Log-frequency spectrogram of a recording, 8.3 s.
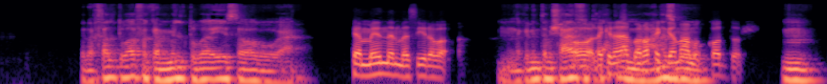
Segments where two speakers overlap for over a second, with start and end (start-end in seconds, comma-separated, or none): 5.7-7.1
